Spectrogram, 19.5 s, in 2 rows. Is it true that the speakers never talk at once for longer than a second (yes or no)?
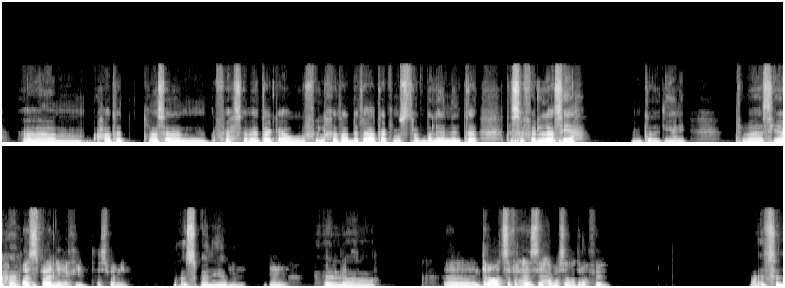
yes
